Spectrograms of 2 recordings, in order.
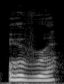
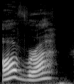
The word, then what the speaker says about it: oeuvre: The idea being that social media is an important arm of the comedian's oeuvre. Am I pronouncing that right? Oeuvre. Oeuvre. You have to have a little bit more snobbishness in your voice.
